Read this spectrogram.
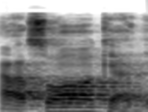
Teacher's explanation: സ്വാദിനും ദീർഘാക്ഷരമായ അലിഫിനും തഫ്ഖീം നൽകണം. ഇസ്തിഅലാഇൻ്റെ ഹർഫായ സ്വാദിനെയാണ് അലിഫ് നൽകി ദീർഘിപ്പിക്കുന്നത്.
